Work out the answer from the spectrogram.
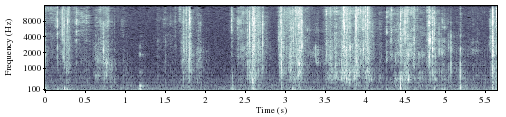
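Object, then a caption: Artificial plant with plastic leaves. An artificial plastic plant in a black pot has its leaves rubbed and flicked by long nails. The result is an irregular run of dry, crinkling, crunchy rustles with bright, high hiss and quick clicks that stop almost at once, at a quiet level.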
